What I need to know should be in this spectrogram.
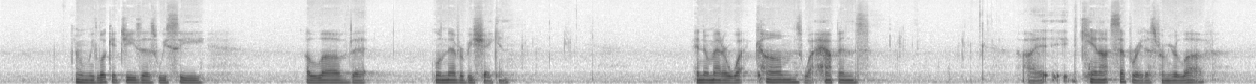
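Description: A man speaks close by in short, halting bursts with long pauses.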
